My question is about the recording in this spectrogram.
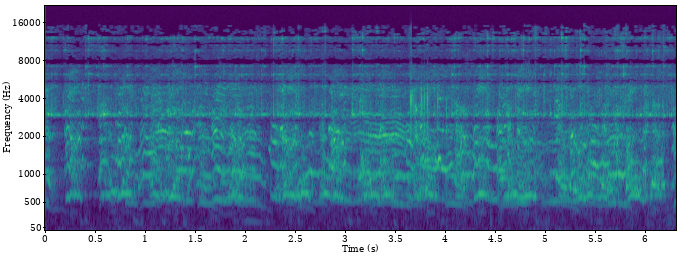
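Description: A pack of beagles baying in chorus as they run a rabbit's track, many voices overlapping without a break.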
